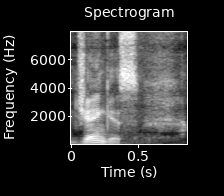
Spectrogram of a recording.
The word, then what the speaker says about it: Genghis: there's gonna be a there's a lot of debate on how to actually pronounce it it could be Chingiz could be Genghis it could be jenga's I always think with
